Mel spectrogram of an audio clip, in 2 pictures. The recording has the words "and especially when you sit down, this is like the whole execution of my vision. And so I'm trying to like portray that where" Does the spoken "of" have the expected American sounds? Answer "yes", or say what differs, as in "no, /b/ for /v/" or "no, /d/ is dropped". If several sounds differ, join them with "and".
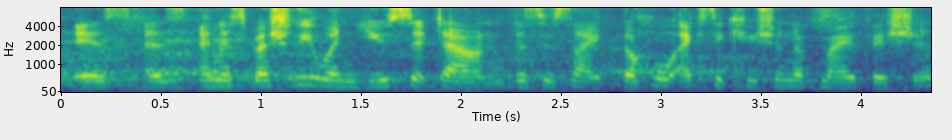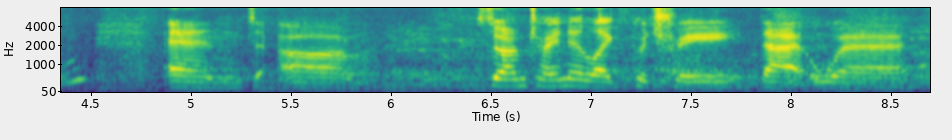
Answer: yes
